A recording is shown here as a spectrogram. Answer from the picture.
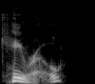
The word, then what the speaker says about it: Cairo: You notice right there where these two rivers are joining is a city called, it looks like it's spelled Cairo. It's pronounced Cairo.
